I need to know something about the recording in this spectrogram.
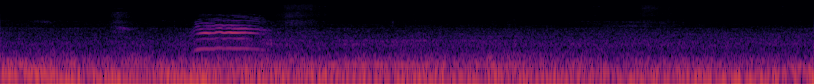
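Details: A homeless tabby cat waiting for attention and food gives a single clear meow, rising then falling, over a steady low rumble of background noise.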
